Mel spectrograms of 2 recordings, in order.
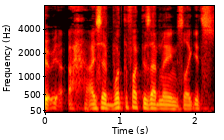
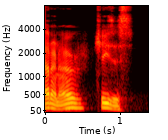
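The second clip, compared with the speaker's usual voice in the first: ordinary talk, nothing marked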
